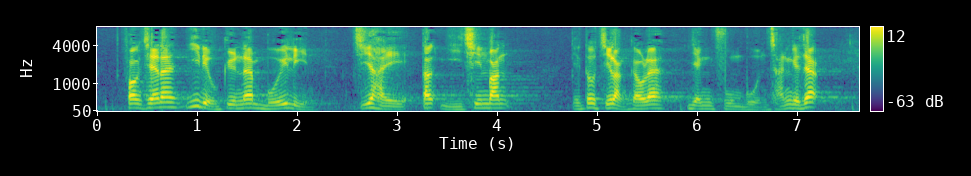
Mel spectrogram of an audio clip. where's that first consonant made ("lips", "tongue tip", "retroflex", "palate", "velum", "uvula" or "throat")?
lips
